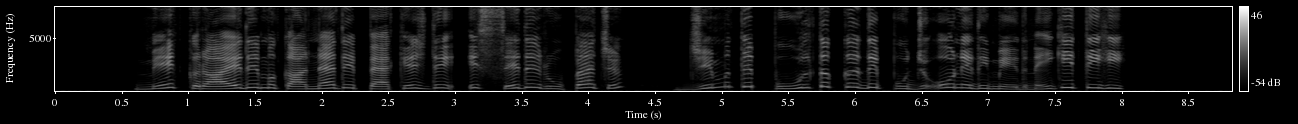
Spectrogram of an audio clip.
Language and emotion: Dogri, surprised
